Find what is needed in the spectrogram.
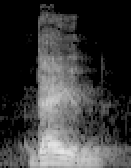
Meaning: to bob (to move up and down with the motion of waves)
- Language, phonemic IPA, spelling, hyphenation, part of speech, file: Dutch, /ˈdɛi̯nə(n)/, deinen, dei‧nen, verb, Nl-deinen.ogg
